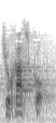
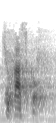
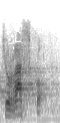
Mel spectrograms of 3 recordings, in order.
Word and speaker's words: churrasco: It has a double R, and it's pronounced churrasco, a hard aspirated H sound, churrasco. In Spanish, we call it churrasco, the trilled R.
